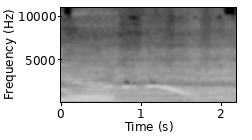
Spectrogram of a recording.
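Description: Music playing from a television broadcast of the New Year's celebration: a held note for the first part, then a high tone that slides down about halfway through.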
